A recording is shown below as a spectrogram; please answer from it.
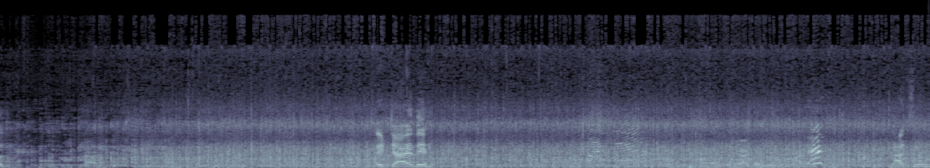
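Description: Steady monsoon rain falls on a village while ragi is being planted. The hiss is continuous and fairly loud, and people talk in the foreground.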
